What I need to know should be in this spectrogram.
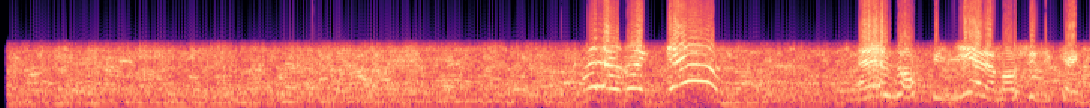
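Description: Many people chatter in a noisy crowd in the background.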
